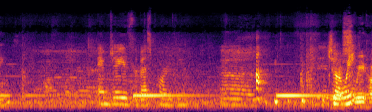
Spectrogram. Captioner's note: laughs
